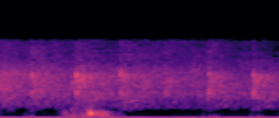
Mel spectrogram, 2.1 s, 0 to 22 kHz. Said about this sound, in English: In December, they unanimously voted to pursue 100% clean electricity by 2030, which is a really encouraging sign. Yeah, that's worthy of a little clap.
